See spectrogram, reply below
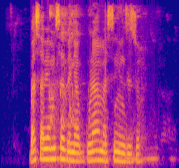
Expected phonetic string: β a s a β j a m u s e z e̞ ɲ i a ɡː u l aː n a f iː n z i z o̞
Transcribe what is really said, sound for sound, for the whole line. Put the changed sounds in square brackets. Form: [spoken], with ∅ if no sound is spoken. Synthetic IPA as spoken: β a s a β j a m u s e [v] e̞ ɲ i a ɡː u l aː [m] a [s] iː n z i z o̞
